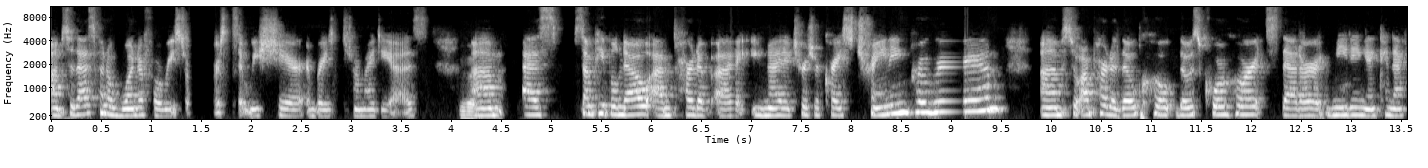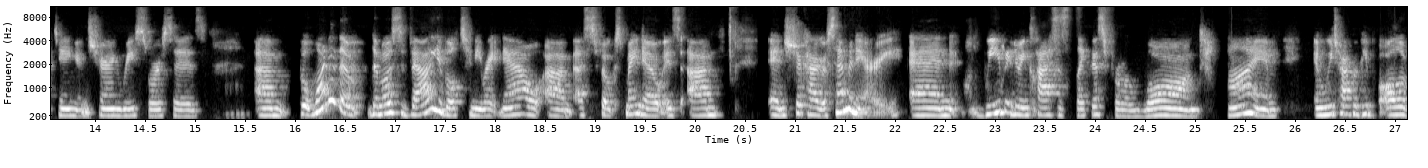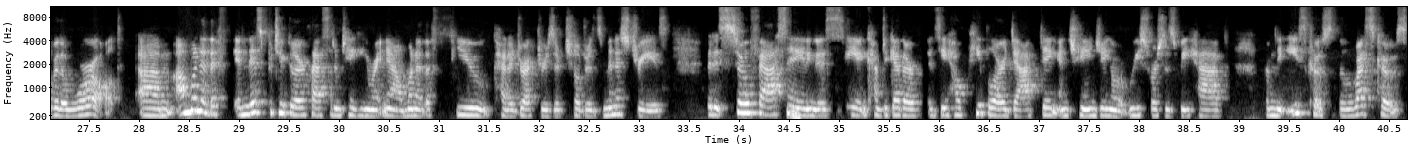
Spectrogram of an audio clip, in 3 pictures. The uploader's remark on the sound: Today were are joined via Zoom by Director of Children's Ministries.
